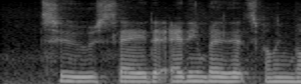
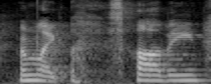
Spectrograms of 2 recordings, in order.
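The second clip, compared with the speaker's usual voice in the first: laughing; 3 semitones higher, 7 dB louder than usual. Real, not acted. Laughing while recalling.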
